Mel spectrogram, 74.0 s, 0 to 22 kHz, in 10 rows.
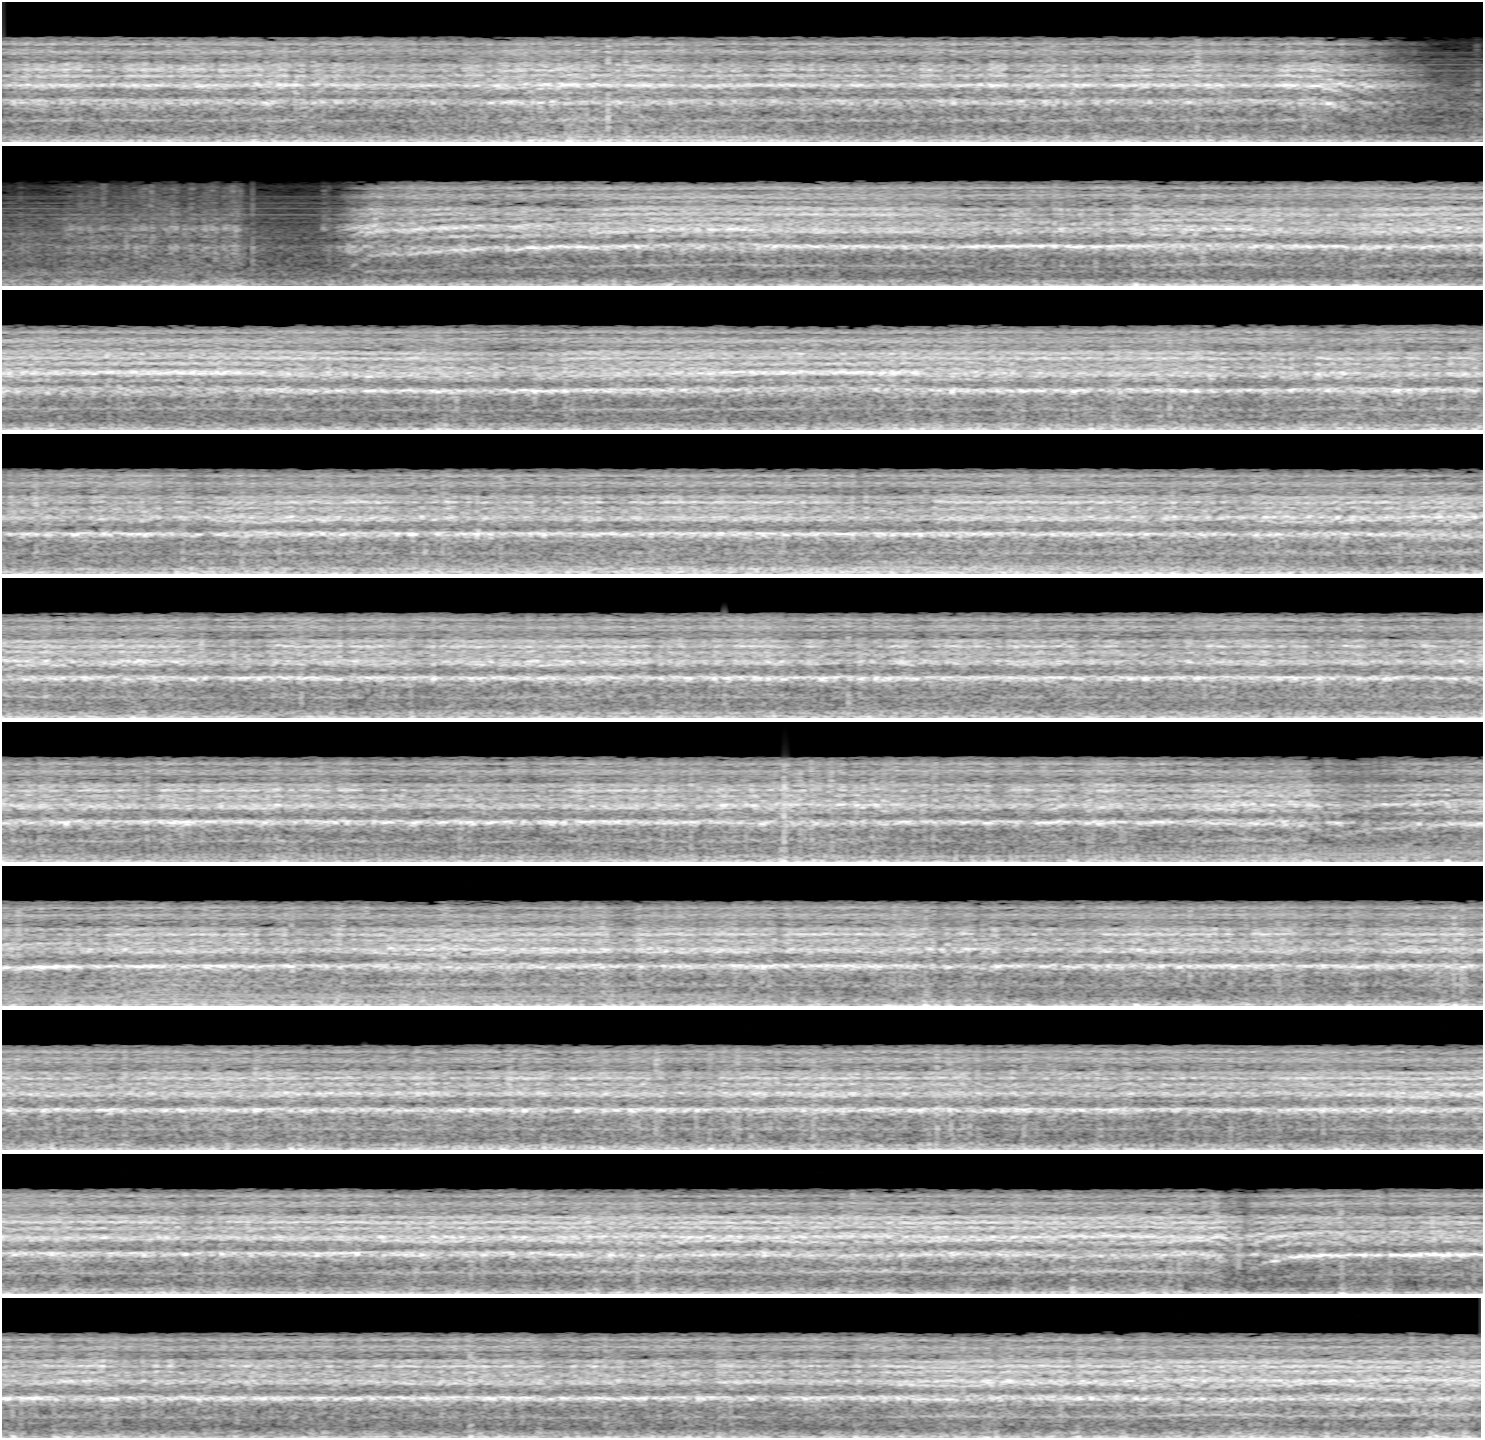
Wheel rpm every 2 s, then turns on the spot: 160, 160, 160, 70, 60, 150, 150, 150, 150, 150, 150, 160, 160, 150, 150, 160, 150, 160, 150, 160, 160, 150, 150, 150, 150, 160, 150, 160, 160, 160, 160, 160, 150, 150, 150, 160, 160.
none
